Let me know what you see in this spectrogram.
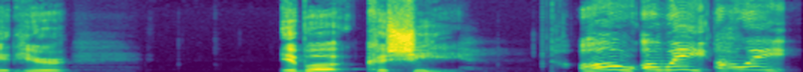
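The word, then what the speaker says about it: abacaxi: i remember correctly i think it's pronounced something more like a a bakashi probably something like that okay okay um and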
